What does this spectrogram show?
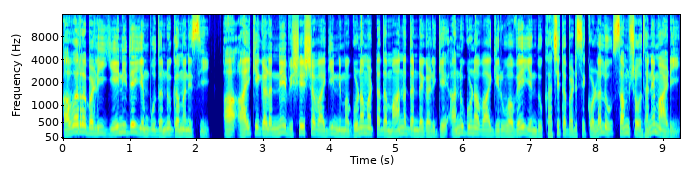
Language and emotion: Kannada, neutral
